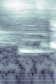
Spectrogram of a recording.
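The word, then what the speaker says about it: 七時: 용지도 아니고 시지도 아니에요. 요지예요. 7시는 그렇습니다. 시지라고 합니다. 나나지라고 쓰는 사람도 간혹 보이고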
